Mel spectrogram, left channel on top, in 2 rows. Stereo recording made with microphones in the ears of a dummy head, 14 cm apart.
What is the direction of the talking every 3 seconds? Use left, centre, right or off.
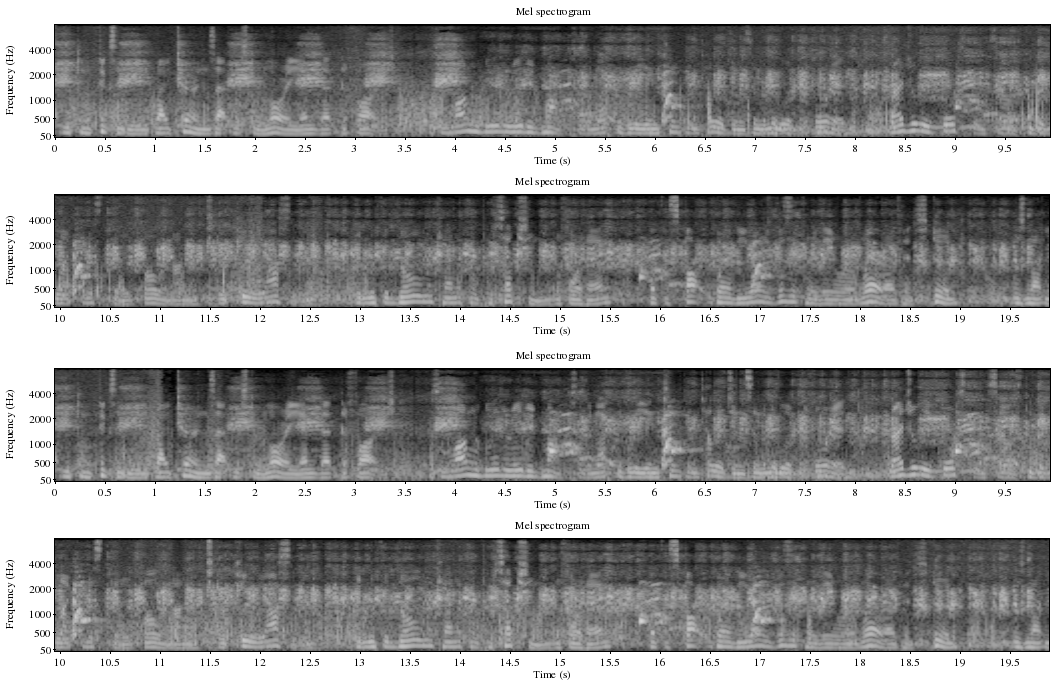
centre, right, right, right, right, centre, left.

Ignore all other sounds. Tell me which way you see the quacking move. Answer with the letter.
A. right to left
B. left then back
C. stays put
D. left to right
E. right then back
D.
